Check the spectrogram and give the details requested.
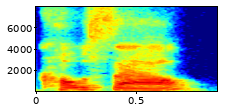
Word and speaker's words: Kosal: Okay, my first name is pronounced Kosal, Uh-huh. like co-worker, and Sal.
